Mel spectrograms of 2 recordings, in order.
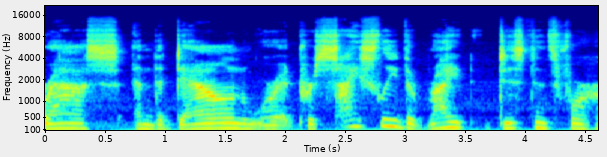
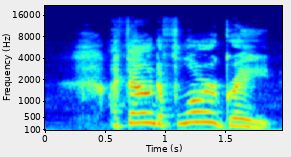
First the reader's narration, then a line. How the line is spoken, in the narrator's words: she hollered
